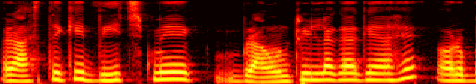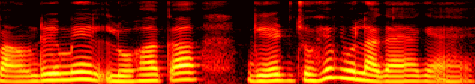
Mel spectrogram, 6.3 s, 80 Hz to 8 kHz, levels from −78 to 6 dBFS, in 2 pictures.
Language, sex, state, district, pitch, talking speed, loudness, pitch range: Hindi, female, Delhi, New Delhi, 225 Hz, 190 wpm, -15 LUFS, 195-245 Hz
